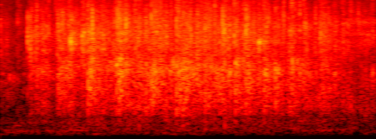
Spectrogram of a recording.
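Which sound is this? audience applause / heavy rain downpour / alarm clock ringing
audience applause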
